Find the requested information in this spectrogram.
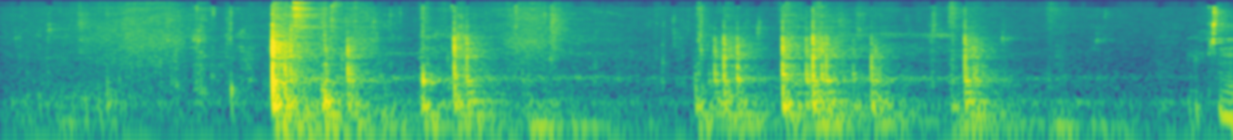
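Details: A female dog gives several short, harsh hacking cough bursts in a quiet room; the cough is thought to be either kennel cough or a heartworm treatment side effect.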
